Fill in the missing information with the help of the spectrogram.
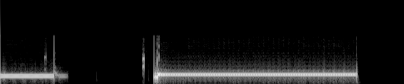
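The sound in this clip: A steady, low telephone line tone sounds during a call transfer. It holds briefly, cuts out, then returns after a short click for about two seconds before stopping abruptly.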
